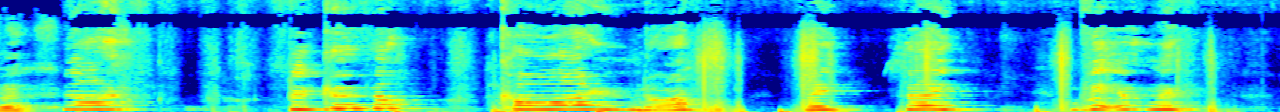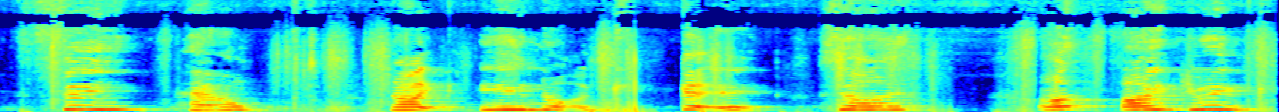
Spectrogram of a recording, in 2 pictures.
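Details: Dysarthric speech in a female speaker with cerebral palsy, real everyday vlog speech.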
